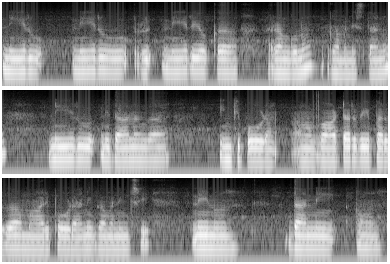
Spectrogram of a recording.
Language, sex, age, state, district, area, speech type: Telugu, female, 30-45, Andhra Pradesh, Kurnool, rural, spontaneous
